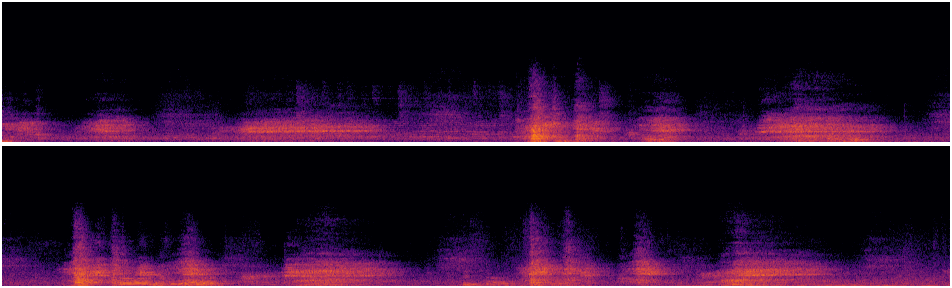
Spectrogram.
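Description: Men exhale sharply and loudly in unison, again and again.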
